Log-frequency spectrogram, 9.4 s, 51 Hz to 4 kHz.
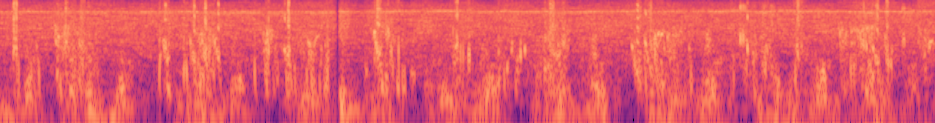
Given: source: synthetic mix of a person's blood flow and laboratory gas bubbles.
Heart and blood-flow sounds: Doppler ultrasound of blood flow; precordium
0.09-0.23 s: bubbles
0.27-0.43 s: bubbles
0.52-1.01 s: bubbles
1.55-1.74 s: bubbles
1.80-2.25 s: bubbles
2.51-2.59 s: bubbles
2.62-3.34 s: bubbles
3.64-4.17 s: bubbles
4.50-4.74 s: bubbles
4.96-5.72 s: bubbles
6.25-6.96 s: bubbles
7.29-7.77 s: bubbles
7.92-8.07 s: bubbles
8.38-8.96 s: bubbles
9.02-9.06 s: bubbles
9.17-9.36 s: bubbles
From the record:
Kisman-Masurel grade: 342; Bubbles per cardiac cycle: rolling drumbeat, 9 or more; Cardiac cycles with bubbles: 100%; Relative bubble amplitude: moderate (0.250 to 0.450); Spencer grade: 3 (all of the cardiac periods contain showers or single bubble signals, but not dominating or overriding the cardiac motion signals); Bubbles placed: only in the low amplitude regions of the cardiac cycle

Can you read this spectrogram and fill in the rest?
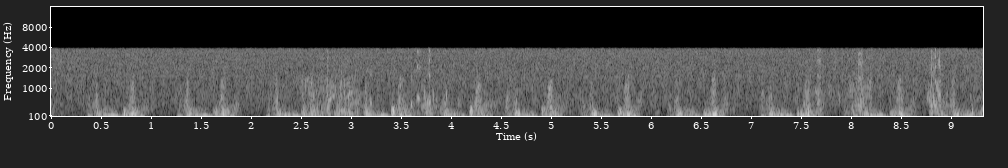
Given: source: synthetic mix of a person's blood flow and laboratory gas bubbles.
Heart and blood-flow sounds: Doppler ultrasound of blood flow; precordium
2.48-3.12 s: bubbles
3.17-3.23 s: bubbles
3.58-3.85 s: bubbles
3.92-3.99 s: bubbles
4.06-4.11 s: bubbles
7.63-7.90 s: bubbles
7.93-8.22 s: bubbles
8.74-8.99 s: bubbles
9.18-9.33 s: bubbles
From the record:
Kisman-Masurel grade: 221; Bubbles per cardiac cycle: several, 3 to 8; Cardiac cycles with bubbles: 10 to 50%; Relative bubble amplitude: barely perceptible (0.100 to 0.250); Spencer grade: 2 (many but less than half of the cardiac periods contain bubble signals, singularly or in groups); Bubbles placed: only in the low amplitude regions of the cardiac cycle

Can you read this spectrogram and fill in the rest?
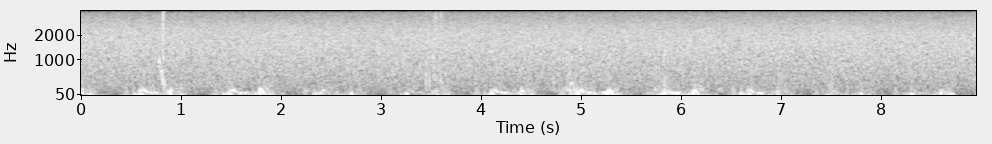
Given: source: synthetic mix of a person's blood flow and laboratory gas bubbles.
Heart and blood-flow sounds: Doppler ultrasound of blood flow; precordium
0.75-0.90 s: bubbles
3.42-3.67 s: bubbles
4.66-5.09 s: bubbles
5.72-5.88 s: bubbles
6.37-6.44 s: bubbles
7.46-7.54 s: bubbles
From the record:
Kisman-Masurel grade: 122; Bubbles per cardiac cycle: 1 to 2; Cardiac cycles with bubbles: 10 to 50%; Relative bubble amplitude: moderate (0.250 to 0.450); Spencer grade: 2 (many but less than half of the cardiac periods contain bubble signals, singularly or in groups); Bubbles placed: anywhere in the cardiac cycle

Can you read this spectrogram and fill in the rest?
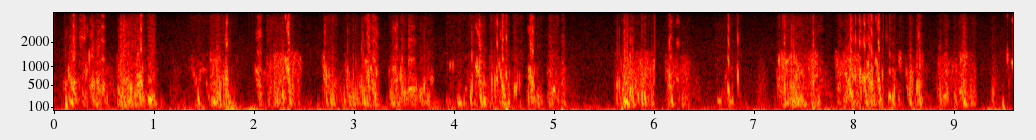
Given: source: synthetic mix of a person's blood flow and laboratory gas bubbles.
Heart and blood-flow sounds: Doppler ultrasound of blood flow; subclavian vein
0.08-0.55 s: bubbles
0.60-1.05 s: bubbles
1.34-1.84 s: bubbles
2.00-2.49 s: bubbles
2.65-3.26 s: bubbles
3.33-3.80 s: bubbles
3.92-5.13 s: bubbles
5.59-6.00 s: bubbles
6.10-6.37 s: bubbles
6.61-6.88 s: bubbles
7.21-7.70 s: bubbles
7.80-8.76 s: bubbles
8.82-9.23 s: bubbles
9.37-9.43 s: bubbles
9.50-9.60 s: bubbles
From the record:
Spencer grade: 3 (all of the cardiac periods contain showers or single bubble signals, but not dominating or overriding the cardiac motion signals); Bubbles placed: anywhere in the cardiac cycle

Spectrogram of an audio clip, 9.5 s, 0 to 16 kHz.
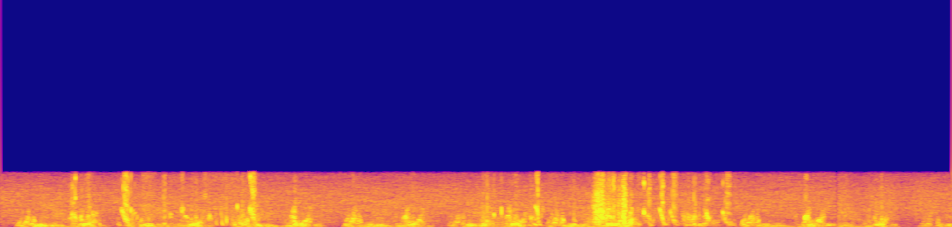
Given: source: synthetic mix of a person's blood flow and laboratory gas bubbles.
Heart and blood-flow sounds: Doppler ultrasound of blood flow; precordium
0.68-0.82 s: bubbles
0.87-1.04 s: bubbles
1.16-1.57 s: bubbles
1.61-1.85 s: bubbles
2.02-2.72 s: bubbles
4.80-5.05 s: bubbles
5.29-5.44 s: bubbles
5.47-5.54 s: bubbles
5.70-5.80 s: bubbles
6.37-6.55 s: bubbles
6.58-7.38 s: bubbles
From the record:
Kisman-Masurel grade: 332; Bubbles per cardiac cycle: rolling drumbeat, 9 or more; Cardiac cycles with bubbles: 50 to 99%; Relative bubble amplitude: moderate (0.250 to 0.450); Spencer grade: 3 (all of the cardiac periods contain showers or single bubble signals, but not dominating or overriding the cardiac motion signals); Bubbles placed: only in the low amplitude regions of the cardiac cycle

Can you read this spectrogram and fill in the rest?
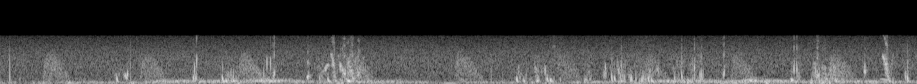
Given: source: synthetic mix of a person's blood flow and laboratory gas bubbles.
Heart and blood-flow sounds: Doppler ultrasound of blood flow; subclavian vein
1.13-1.31 s: bubbles
1.90-2.01 s: bubbles
2.20-2.40 s: bubbles
2.61-2.79 s: bubbles
3.04-3.67 s: bubbles
5.13-5.64 s: bubbles
5.83-5.92 s: bubbles
6.01-6.62 s: bubbles
6.69-7.07 s: bubbles
7.21-7.28 s: bubbles
7.88-8.03 s: bubbles
8.08-8.46 s: bubbles
8.62-8.71 s: bubbles
8.80-8.96 s: bubbles
9.03-9.15 s: bubbles
From the record:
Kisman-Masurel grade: 233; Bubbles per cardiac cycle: several, 3 to 8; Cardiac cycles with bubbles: 50 to 99%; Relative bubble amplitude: loud (0.450 to 0.775); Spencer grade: 3 (all of the cardiac periods contain showers or single bubble signals, but not dominating or overriding the cardiac motion signals); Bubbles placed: anywhere in the cardiac cycle

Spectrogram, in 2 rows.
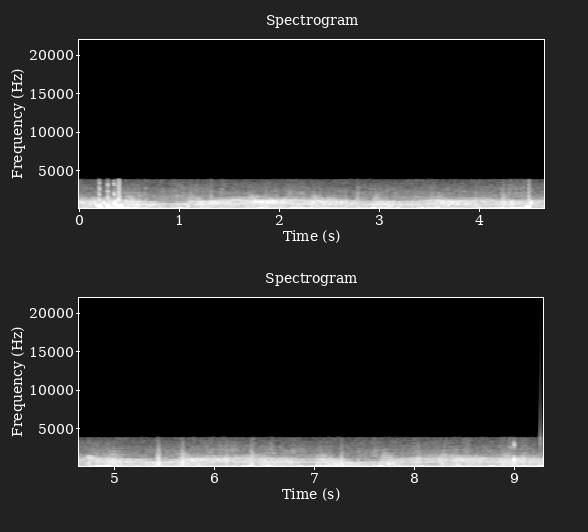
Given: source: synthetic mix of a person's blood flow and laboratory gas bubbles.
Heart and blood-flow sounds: Doppler ultrasound of blood flow; subclavian vein
0.14-0.51 s: bubbles
4.44-4.59 s: bubbles
4.74-4.85 s: bubbles
8.89-9.15 s: bubbles
9.18-9.22 s: bubbles
From the record:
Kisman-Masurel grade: 221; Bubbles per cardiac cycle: several, 3 to 8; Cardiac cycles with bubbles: 10 to 50%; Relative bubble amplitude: barely perceptible (0.100 to 0.250); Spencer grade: 2 (many but less than half of the cardiac periods contain bubble signals, singularly or in groups); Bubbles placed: anywhere in the cardiac cycle

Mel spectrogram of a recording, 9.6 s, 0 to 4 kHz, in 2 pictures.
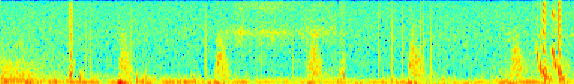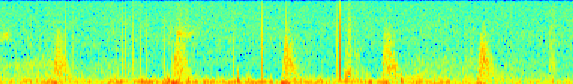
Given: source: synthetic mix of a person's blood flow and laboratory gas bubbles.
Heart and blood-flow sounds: Doppler ultrasound of blood flow; subclavian vein
0.56-0.64 s: bubbles
2.81-2.89 s: bubbles
4.44-4.74 s: bubbles
7.64-7.82 s: bubbles
From the record:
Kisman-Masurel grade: 122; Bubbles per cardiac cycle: 1 to 2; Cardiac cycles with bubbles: 10 to 50%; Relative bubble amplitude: moderate (0.250 to 0.450); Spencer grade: 2 (many but less than half of the cardiac periods contain bubble signals, singularly or in groups); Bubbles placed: anywhere in the cardiac cycle

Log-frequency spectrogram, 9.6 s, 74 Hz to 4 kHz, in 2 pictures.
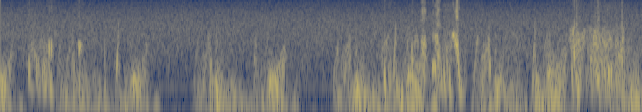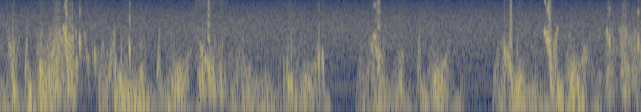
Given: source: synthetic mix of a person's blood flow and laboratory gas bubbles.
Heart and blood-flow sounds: Doppler ultrasound of blood flow; precordium
0.19-0.43 s: bubbles
0.57-0.67 s: bubbles
2.85-2.97 s: bubbles
3.05-3.50 s: bubbles
4.10-4.74 s: bubbles
4.85-4.98 s: bubbles
5.07-5.56 s: bubbles
5.74-5.93 s: bubbles
6.27-6.52 s: bubbles
6.93-7.05 s: bubbles
7.17-7.27 s: bubbles
7.58-7.71 s: bubbles
7.79-7.86 s: bubbles
8.55-8.76 s: bubbles
8.87-9.02 s: bubbles
9.35-9.63 s: bubbles
From the record:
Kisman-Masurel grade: 233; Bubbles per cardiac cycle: several, 3 to 8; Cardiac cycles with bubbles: 50 to 99%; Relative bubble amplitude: loud (0.450 to 0.775); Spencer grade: 3 (all of the cardiac periods contain showers or single bubble signals, but not dominating or overriding the cardiac motion signals); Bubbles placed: only in the low amplitude regions of the cardiac cycle

